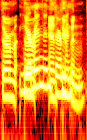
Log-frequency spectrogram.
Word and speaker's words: Thummim: Urim and Thummim. Because there's no R in Thummim, so Urim and Thummim.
